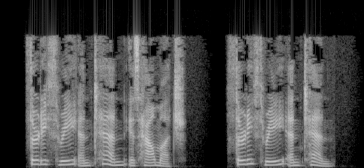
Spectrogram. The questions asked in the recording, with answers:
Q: 33 and 10 is how much? 33 and 10.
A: 43.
